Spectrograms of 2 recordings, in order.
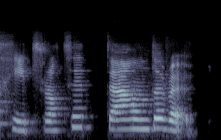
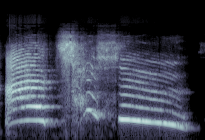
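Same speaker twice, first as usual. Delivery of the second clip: a big hammed-up sneeze, higher; mock loud sneeze; 9 semitones higher, much slower than usual. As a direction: fake a loud sneeze right in his ear.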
